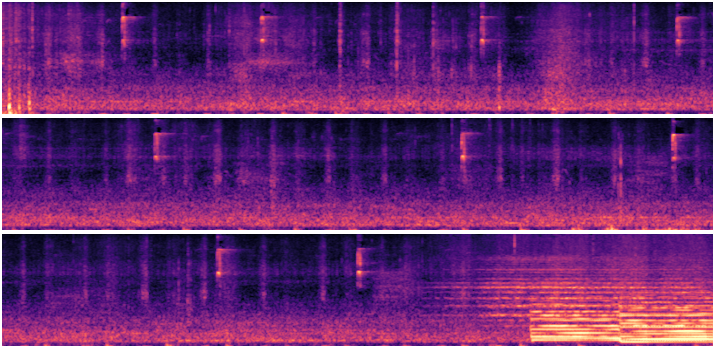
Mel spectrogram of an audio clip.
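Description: Woodpecker giving short, sharp, high call notes, one every couple of seconds, over quiet forest hiss. Soft keyboard music comes in near the end.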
